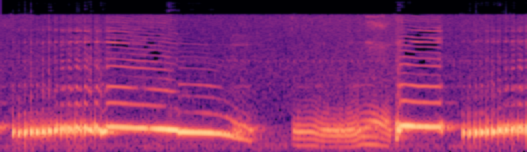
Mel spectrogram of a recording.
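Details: Drawn-out falling coo by a white puter dove, then a pause, a soft wavering rising note, a sharp bright note and the start of another coo.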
